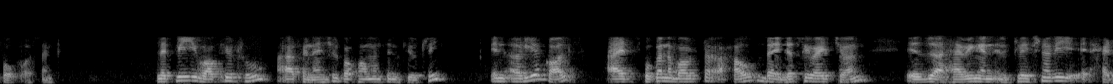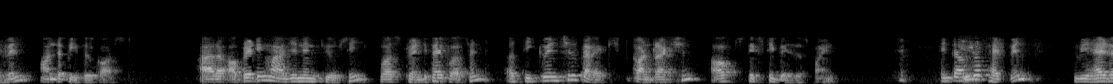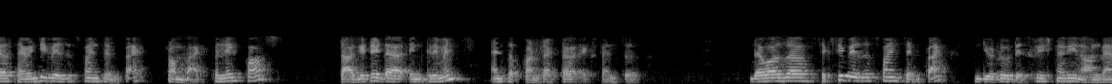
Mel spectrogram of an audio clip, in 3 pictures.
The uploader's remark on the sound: Audio recording of results discussion/conference call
